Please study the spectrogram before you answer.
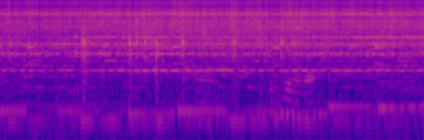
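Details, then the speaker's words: SSL Big Six mixer with headphones at halfway: crackly, fuzzy distortion and scattered pops, heard on the speakers and worse in the headphones, easing when panned. Caused by a loose headphone adapter. "So here's what it sounds like. Just on the speaker, you can hear the pops. You can hear the pops on the speakers. But if I put on the headphones, put the headphones here, you can really hear it."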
